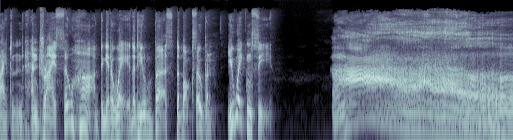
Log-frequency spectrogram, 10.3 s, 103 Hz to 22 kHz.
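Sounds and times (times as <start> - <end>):
speech: 0.0 - 5.5, 6.6 - 7.8
long loud lion roar: 6.6 - 10.2.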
